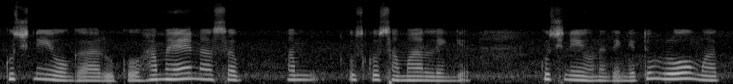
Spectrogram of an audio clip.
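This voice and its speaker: A gentle, reassuring mother, as a woman narrator puts her on soothes her daughter in an unhurried voice. There is a gravelly roughness to her tone. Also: medium pitch, a little hiss or hum. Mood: soothing.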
